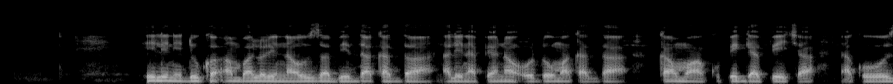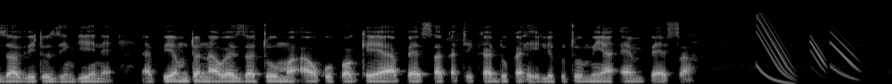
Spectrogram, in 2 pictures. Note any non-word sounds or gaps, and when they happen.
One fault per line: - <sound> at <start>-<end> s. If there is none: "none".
- chirp at 16.5-17.6 s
